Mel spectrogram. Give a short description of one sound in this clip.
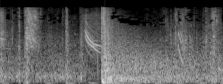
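A sniper rifle fires a single loud shot that echoes.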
